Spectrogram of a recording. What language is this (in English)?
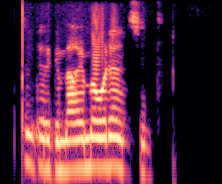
Kabyle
